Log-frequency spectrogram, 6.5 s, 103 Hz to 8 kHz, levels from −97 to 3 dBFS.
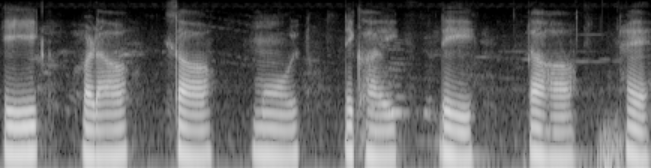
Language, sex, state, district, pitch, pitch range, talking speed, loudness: Hindi, male, Rajasthan, Jaipur, 140 Hz, 130-150 Hz, 75 wpm, -19 LUFS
